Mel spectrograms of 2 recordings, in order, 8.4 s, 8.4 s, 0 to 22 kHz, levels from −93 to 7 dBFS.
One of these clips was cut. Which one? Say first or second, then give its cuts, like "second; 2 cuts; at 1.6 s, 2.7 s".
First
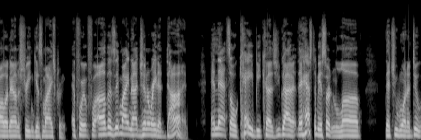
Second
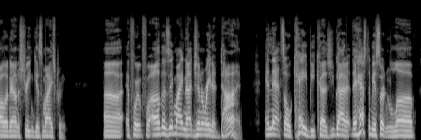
first; 1 cut; at 1.4 s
